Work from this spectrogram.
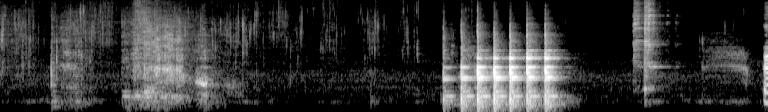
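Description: Broccoli stirred in a hot pan: scattered scrapes and clinks, then a rapid run of about eight sharp metallic utensil knocks against the pan, followed by a couple of lighter taps, close and clear without talk.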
